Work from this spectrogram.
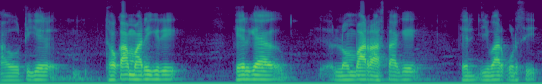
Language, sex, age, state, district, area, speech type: Odia, male, 30-45, Odisha, Bargarh, urban, spontaneous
